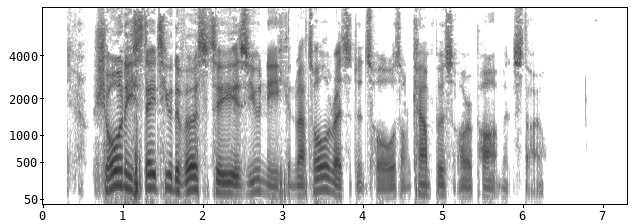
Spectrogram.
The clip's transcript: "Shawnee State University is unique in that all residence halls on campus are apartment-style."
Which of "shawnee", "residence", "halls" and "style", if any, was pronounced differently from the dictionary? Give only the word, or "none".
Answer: none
